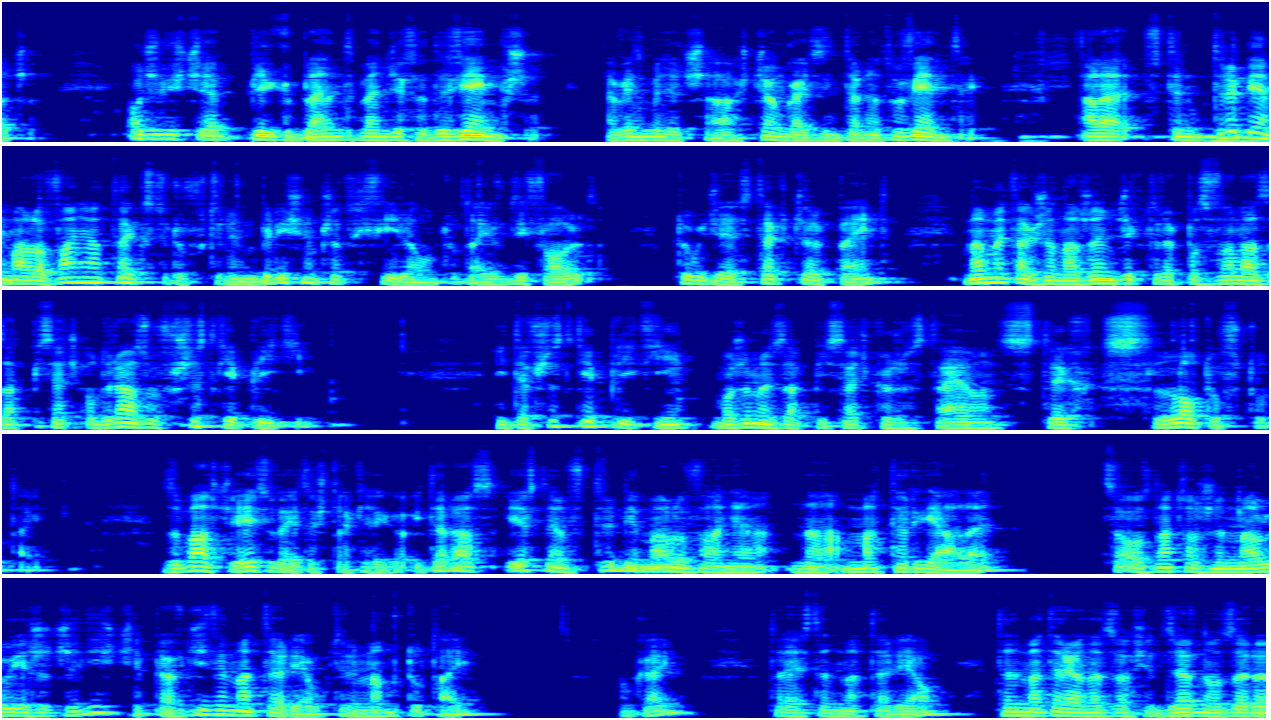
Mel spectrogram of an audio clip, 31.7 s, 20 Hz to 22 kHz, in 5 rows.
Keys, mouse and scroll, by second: 5.4 Escape, 6.2 shift+space, 7.6 click, 8.6 click, 13.0 middle click, 13.8 middle click, 15.1-16.9 middle drag, 18.8 click, 23.4-25.2 ctrl+middle drag, 27.5 click.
